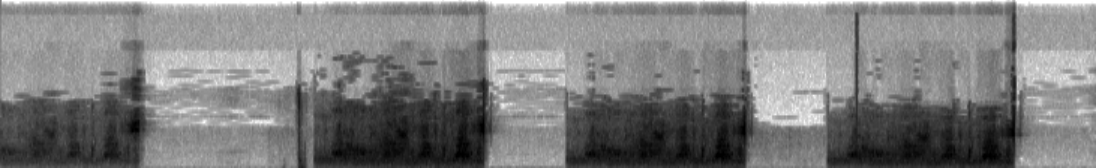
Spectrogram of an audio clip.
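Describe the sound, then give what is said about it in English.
A duck quacks in four loud, raspy bursts, each about a second long, with short silent pauses between them and no other voices. “Let me play the other duck file I have.”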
